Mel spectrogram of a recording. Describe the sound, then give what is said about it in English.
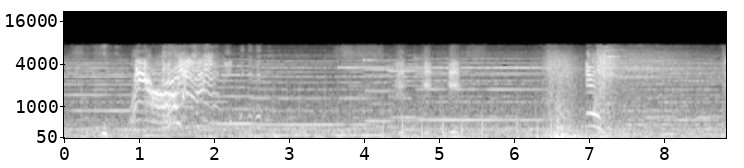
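A cat in a fight yowls loudly in a drawn-out, wavering cry near the start, then lets out a second shorter yowl near the end, with a dull crash just before it over a steady background hum. “That was pretty dumb of the cat.”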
